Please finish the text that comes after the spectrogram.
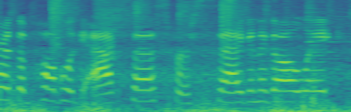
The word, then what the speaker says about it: Saganaga: the public access for saganaga Lake yes pronounced saganaga not saganaga or how else do people say it Saga yeah Saga it's super freaking windy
